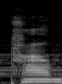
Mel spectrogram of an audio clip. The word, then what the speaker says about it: palm: pronounce the L but I can assure you you do pronounce the L it's very soft but it is there palm tree there are around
